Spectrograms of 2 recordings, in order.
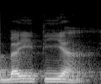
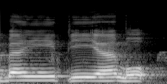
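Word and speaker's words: بَيْتِيَ: Rabbil firli wali walidayya waliman dakhala baitiya mu'minan walil mu'minina wal mu'minat. Nah, sudah bagus Ibu. Rabbilnya tadi sudah hanya pada kata dakhala baitiya. Ya di sini pendek. Waliman dakhala baitiyamu. Langsung cepat.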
